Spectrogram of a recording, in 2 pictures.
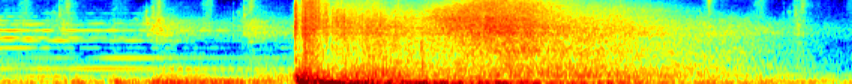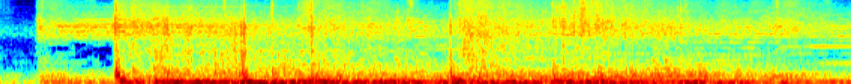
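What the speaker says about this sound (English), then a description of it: "a shell flies from the rocket launcher." Video game rocket launcher in Nikke fires a shell, then a heavy explosion roars over a snowfield. Two loud booming blasts about two seconds apart, each with a long rumbling tail, and no voices.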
